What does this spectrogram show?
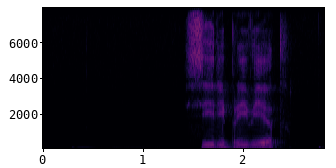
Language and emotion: Russian, positive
